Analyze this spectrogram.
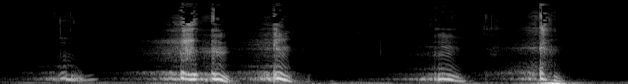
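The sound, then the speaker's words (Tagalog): A voice coughs five times in a loose, uneven series, each cough harsh and throaty with a voiced edge, fairly loud, with short pauses between. “Hala? Inuubo ako?”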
